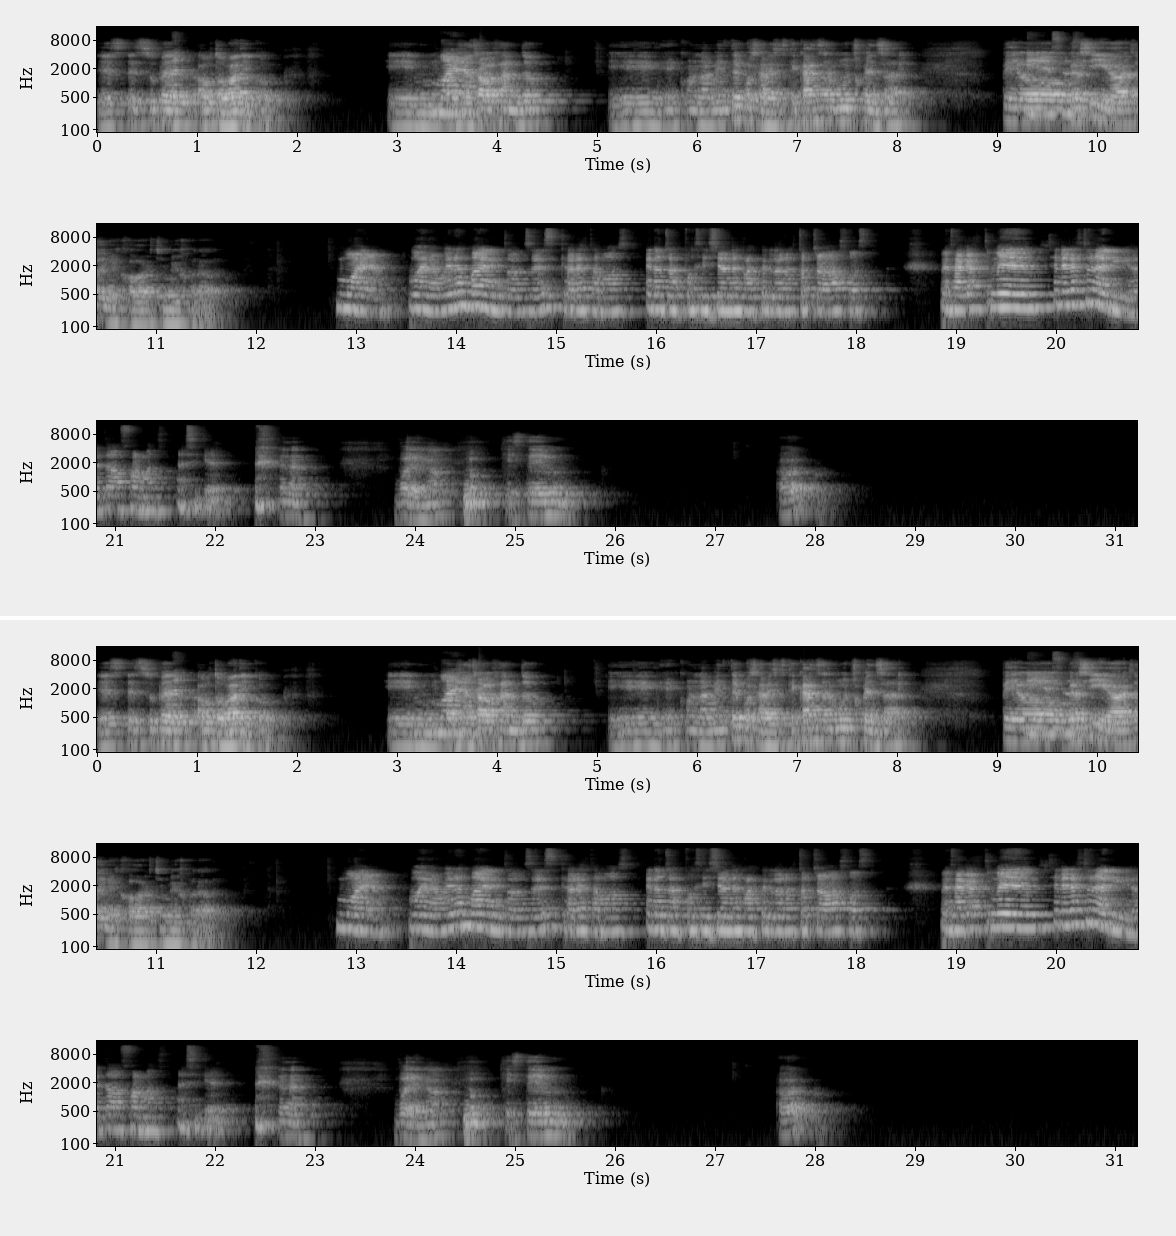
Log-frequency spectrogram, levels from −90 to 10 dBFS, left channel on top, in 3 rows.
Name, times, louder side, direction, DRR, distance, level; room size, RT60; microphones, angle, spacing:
voice 1, 0.0-1.7 2.9-4.4 5.1-8.1 9.1-11.5 22.6-22.8 23.8-24.3 25.1-25.5 27.6-27.8, equal, 65° right, -3 dB, 1.1 m, -25 dB
voice 2, 3.3-3.8 9.3-9.8 12.8-18.1 18.5-22.1 22.4-22.6 24.0-24.2 24.5-24.6, left 2 dB, 15° left, -2 dB, 0.7 m, -25 dB
2.9 x 2.4 x 2.8 m, 0.68 s
head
